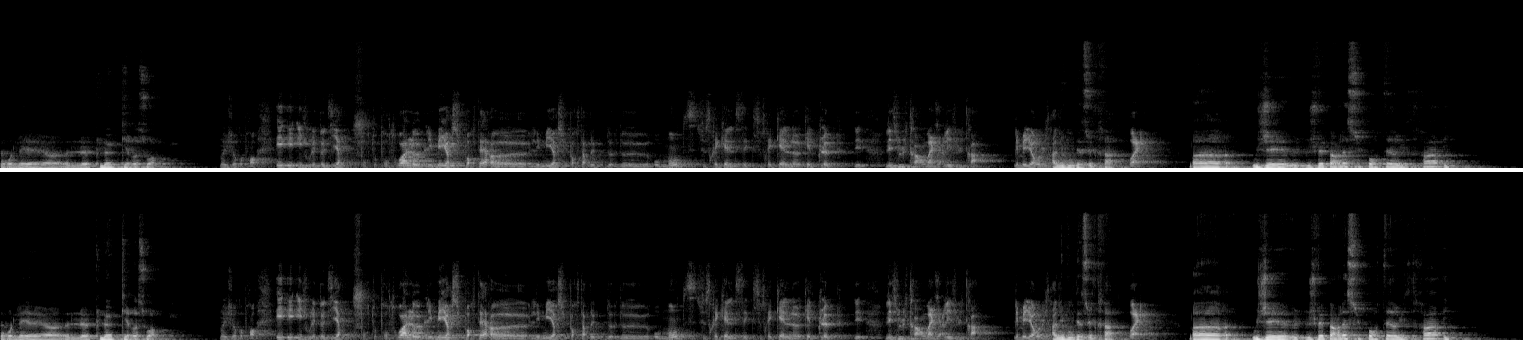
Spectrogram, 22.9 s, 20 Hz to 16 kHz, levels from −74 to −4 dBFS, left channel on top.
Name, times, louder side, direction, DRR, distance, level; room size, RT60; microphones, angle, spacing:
voice 1, 0.0-2.4 5.3-5.4 15.8-16.7 17.8-21.7, right 3 dB, 30° right, 8 dB, 0.5 m, -23 dB
voice 2, 3.3-12.5 12.8-14.7 15.2-16.1 16.9-17.2, right 1 dB, 15° right, 5 dB, 1.4 m, -36 dB
13.5 x 10.5 x 6.6 m, 1.2 s
head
